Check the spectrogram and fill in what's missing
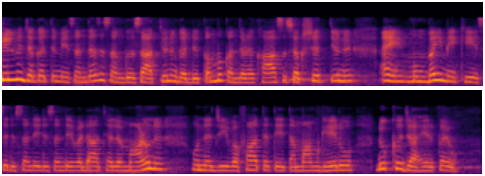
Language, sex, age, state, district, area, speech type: Sindhi, female, 30-45, Gujarat, Surat, urban, read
